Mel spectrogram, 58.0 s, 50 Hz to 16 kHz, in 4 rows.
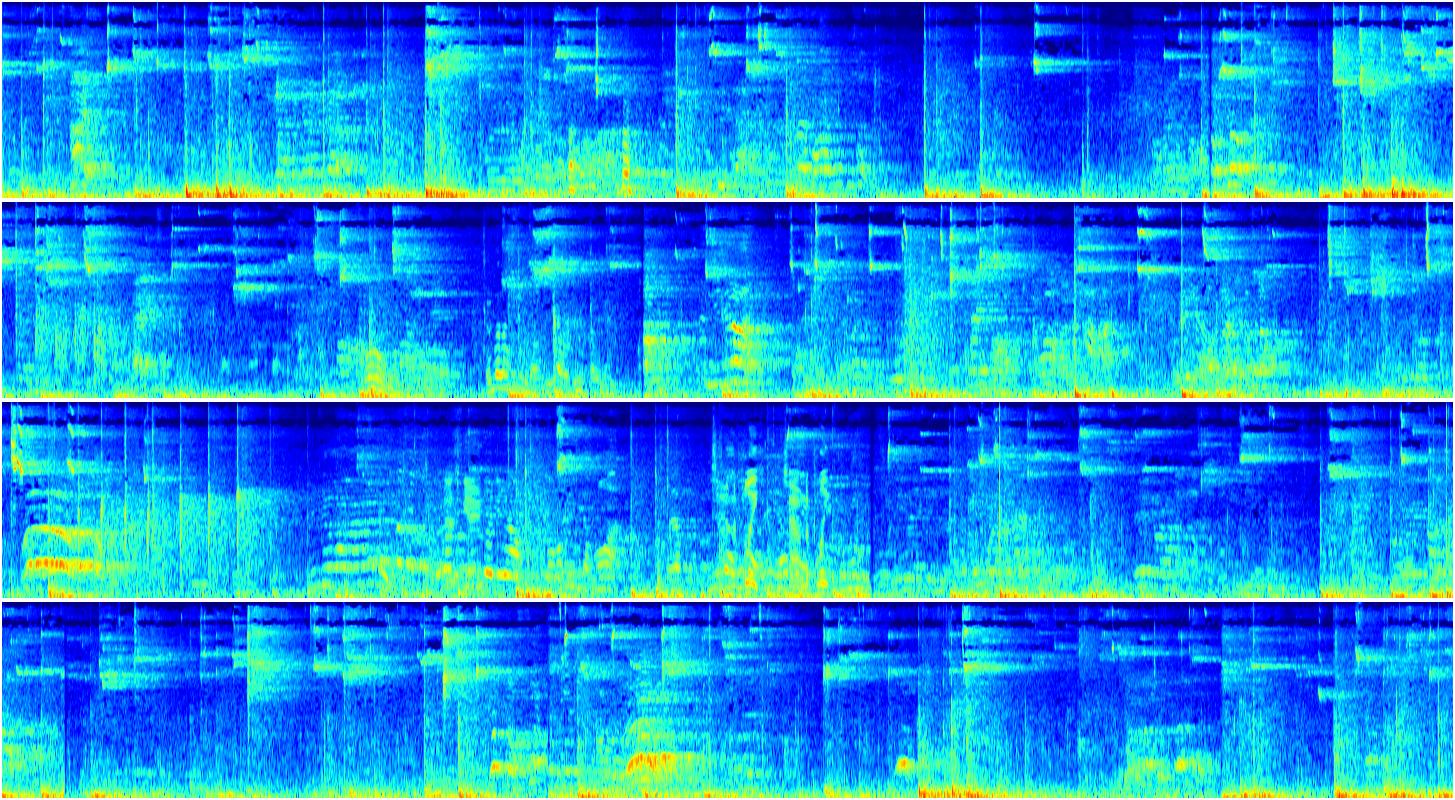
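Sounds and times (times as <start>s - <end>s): basketball bouncing on wooden floor: 1.3s - 5.6s, 9.2s - 10.0s, 12.0s - 14.4s, 49.2s - 54.4s, 55.7s - 58.0s.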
